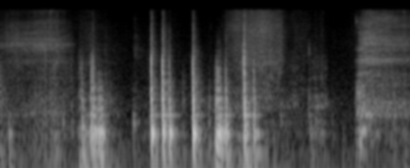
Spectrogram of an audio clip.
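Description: A quick run of knocks, then a brief crinkle of a foil booster-pack wrapper near the end.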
